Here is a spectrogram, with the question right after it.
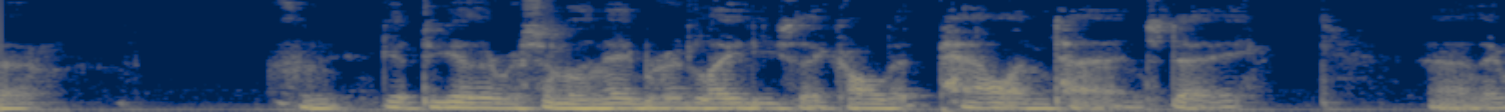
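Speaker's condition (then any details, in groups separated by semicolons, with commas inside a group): Parkinson's disease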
